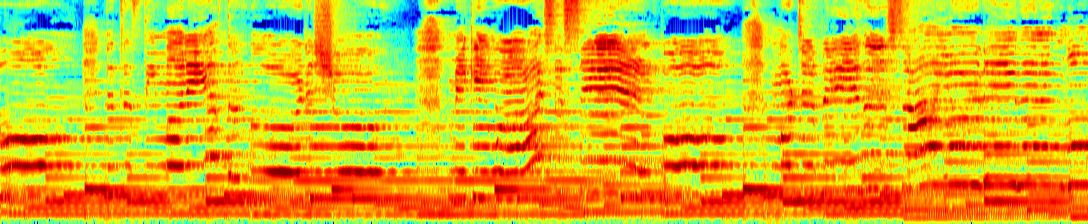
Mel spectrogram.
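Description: A young girl singing a song over instrumental accompaniment, with long held and gliding notes.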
